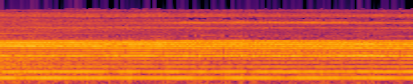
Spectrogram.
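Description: A man's voice holding one long, steady sung note through a microphone and loudspeakers, the drawn-out end of a line of devotional chant.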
